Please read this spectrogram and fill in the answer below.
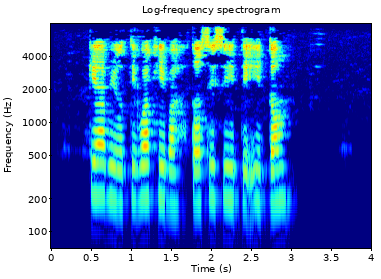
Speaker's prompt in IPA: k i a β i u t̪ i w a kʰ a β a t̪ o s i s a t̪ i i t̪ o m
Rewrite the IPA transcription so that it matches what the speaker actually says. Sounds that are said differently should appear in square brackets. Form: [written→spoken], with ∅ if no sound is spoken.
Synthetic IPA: k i a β i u t̪ i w a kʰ [a→i] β a t̪ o s i s [a→i] t̪ i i t̪ o m

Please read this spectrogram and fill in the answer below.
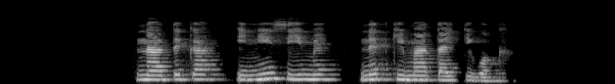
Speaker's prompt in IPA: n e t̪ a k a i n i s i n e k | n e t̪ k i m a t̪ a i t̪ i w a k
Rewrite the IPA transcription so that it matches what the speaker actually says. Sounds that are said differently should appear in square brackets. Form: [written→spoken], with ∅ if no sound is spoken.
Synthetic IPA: n [e→a] t̪ [a→e] k a i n i s i [n→m] e [k→∅] | n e t̪ k i m a t̪ a i t̪ i w a k

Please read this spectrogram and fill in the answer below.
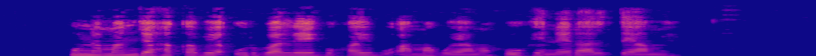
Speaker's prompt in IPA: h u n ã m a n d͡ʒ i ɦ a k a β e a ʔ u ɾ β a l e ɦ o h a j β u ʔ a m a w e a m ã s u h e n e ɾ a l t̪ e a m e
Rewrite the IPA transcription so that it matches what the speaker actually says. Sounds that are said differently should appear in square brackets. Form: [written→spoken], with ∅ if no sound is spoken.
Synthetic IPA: h u n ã m a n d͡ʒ [i→a] ɦ a k a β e a ʔ u ɾ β a l e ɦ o h a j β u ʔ a m a w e a m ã [s→h] u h e n e ɾ a l t̪ e a m e

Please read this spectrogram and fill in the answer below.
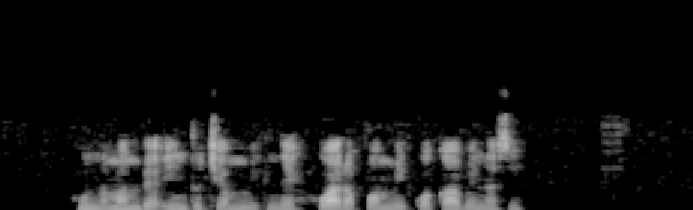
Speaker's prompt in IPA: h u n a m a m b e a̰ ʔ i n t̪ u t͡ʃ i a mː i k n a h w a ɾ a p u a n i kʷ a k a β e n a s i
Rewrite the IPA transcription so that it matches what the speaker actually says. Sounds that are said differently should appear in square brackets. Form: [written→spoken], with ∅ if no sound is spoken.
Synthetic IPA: h u n a m a m b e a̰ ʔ i n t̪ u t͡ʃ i a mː i k n [a→e] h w a ɾ a p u a [n→m] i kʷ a k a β e n a s i

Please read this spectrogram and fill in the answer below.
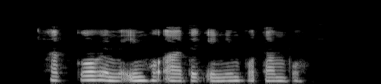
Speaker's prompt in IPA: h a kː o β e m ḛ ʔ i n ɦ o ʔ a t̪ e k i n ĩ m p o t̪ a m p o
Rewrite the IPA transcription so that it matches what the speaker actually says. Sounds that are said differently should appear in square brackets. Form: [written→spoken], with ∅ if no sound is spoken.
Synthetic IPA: h a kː o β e m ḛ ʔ i [n→m] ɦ o ʔ a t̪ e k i n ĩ m p o t̪ a m p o

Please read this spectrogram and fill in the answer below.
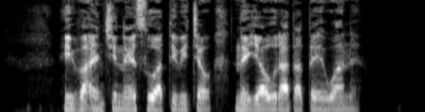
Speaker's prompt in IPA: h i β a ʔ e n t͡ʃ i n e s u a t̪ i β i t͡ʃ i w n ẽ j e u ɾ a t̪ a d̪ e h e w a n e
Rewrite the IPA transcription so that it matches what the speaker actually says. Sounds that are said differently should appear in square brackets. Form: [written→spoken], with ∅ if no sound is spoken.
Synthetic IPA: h i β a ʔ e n t͡ʃ i n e s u a t̪ i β i t͡ʃ [i→a] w n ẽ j [e→a] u ɾ a t̪ a [d̪→t̪] e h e w a n e

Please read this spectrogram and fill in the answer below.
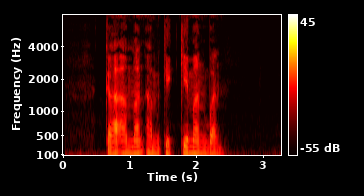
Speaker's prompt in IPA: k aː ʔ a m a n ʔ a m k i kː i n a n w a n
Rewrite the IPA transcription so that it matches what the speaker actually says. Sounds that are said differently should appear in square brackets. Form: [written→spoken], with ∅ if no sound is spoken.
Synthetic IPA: k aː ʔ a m a n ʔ a m k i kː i [n→m] a n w a n

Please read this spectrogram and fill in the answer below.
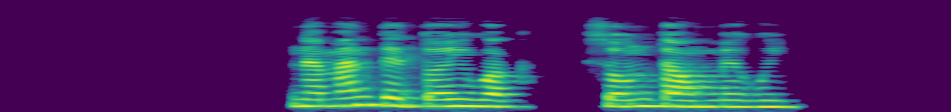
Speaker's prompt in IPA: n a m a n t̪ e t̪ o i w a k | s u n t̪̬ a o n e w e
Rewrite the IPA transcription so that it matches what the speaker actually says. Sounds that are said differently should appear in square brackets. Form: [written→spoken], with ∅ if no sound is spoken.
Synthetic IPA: n a m a n t̪ e t̪ o i w a k | s [u→o] n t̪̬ a o [n→m] e w [e→i]

